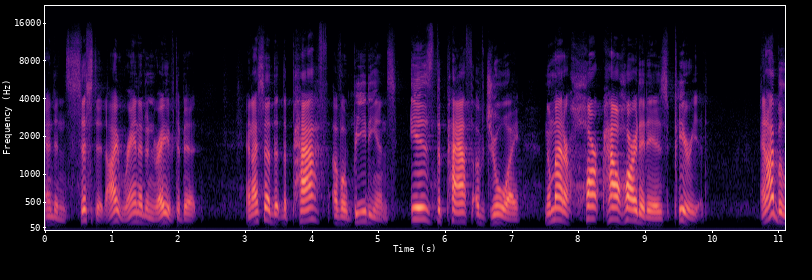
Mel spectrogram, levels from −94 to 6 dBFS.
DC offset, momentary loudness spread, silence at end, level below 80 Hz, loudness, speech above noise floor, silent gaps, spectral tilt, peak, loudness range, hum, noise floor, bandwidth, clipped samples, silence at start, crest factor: under 0.1%; 16 LU; 0 s; under -90 dBFS; -24 LUFS; 48 dB; none; -3 dB/octave; -4 dBFS; 6 LU; none; -72 dBFS; 12.5 kHz; under 0.1%; 0 s; 20 dB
